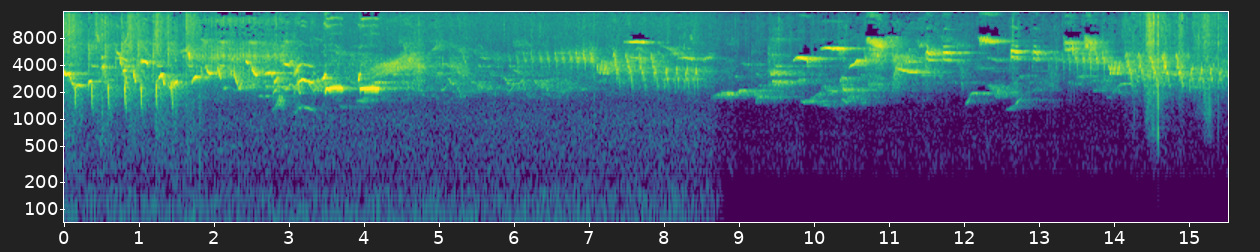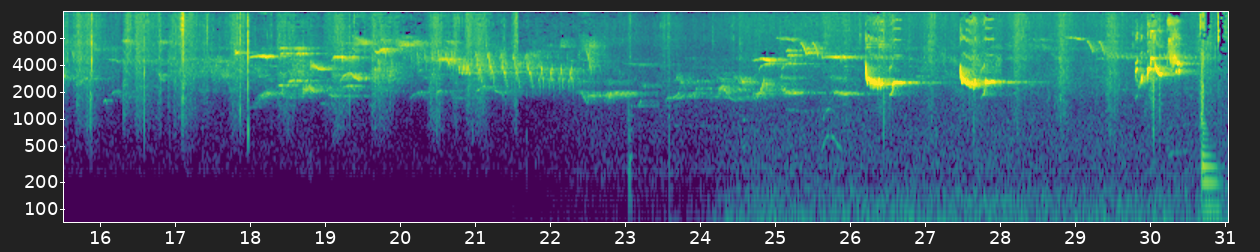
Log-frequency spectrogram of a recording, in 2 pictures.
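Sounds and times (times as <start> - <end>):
footsteps on leaf litter: 0.0 - 3.6, 14.2 - 30.8
birds singing and calling: 0.0 - 31.0.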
